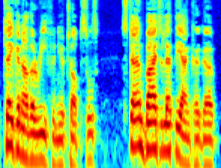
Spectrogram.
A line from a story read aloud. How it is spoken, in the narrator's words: Hal barked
